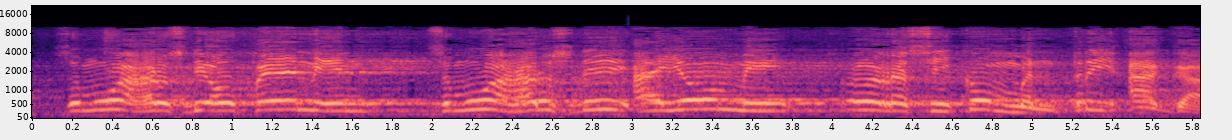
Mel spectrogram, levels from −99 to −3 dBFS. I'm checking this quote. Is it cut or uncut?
cut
